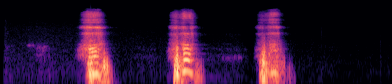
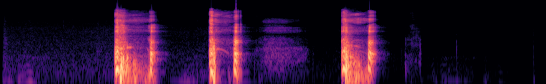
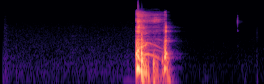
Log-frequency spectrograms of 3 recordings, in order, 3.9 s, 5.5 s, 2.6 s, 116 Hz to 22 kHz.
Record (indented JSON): {
  "exhalation_length": "3.9 s",
  "exhalation_amplitude": 30164,
  "exhalation_signal_mean_std_ratio": 0.28,
  "three_cough_length": "5.5 s",
  "three_cough_amplitude": 32323,
  "three_cough_signal_mean_std_ratio": 0.23,
  "cough_length": "2.6 s",
  "cough_amplitude": 32767,
  "cough_signal_mean_std_ratio": 0.18,
  "survey_phase": "beta (2021-08-13 to 2022-03-07)",
  "age": "45-64",
  "gender": "Female",
  "wearing_mask": "No",
  "symptom_none": true,
  "smoker_status": "Never smoked",
  "respiratory_condition_asthma": false,
  "respiratory_condition_other": false,
  "recruitment_source": "REACT",
  "submission_delay": "2 days",
  "covid_test_result": "Negative",
  "covid_test_method": "RT-qPCR"
}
